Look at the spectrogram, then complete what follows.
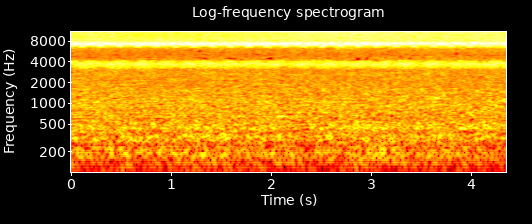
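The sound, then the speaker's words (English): A steady outdoor chorus of cicadas and crickets, a continuous high-pitched buzzing and trilling that never lets up, soft and even throughout with a faint wash of background noise and no voices. “You can hear the cicadas and the crickets.”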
